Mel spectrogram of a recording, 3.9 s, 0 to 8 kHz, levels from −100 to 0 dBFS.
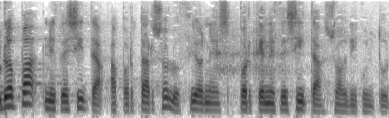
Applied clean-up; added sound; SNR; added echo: none; none; none; none.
